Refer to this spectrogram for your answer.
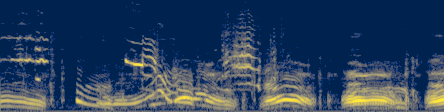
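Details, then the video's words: Hyena uttering low, drawn-out groaning calls that rise and fall in pitch, with a brief higher squeal in the middle and deep moaning notes at the end. "Odgłosy hieny, wycie hieny, hiena na wideo, dźwięki hieny"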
